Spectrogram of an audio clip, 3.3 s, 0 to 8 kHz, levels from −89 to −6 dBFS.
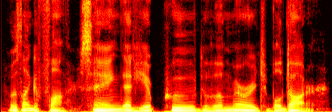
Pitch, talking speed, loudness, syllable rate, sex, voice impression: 95 Hz, 235 wpm, -16 LUFS, 6.2 syllables/s, male, very masculine, very adult-like, old, very thick, very relaxed, very dark, very soft, very muffled, slightly halting, raspy, very cool, intellectual, very sincere, very calm, very mature, very friendly, very reassuring, elegant, slightly wild, sweet, very kind, very modest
